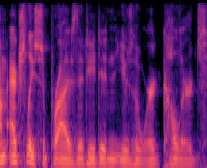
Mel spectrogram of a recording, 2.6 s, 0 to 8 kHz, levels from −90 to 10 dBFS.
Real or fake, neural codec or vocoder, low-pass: real; none; 7.2 kHz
